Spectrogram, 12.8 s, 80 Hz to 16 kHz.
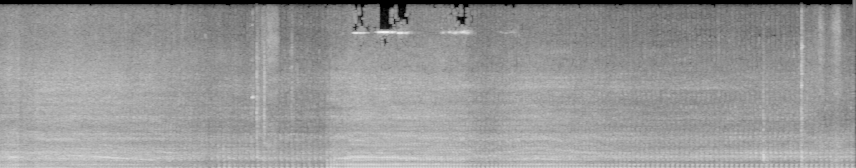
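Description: KTM RC 200's single-cylinder engine running as the bike is ridden at low speed, the revs falling and rising with the throttle, with a brief dip about four seconds in. The engine note eases off near the end as the bike slows to a stop.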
